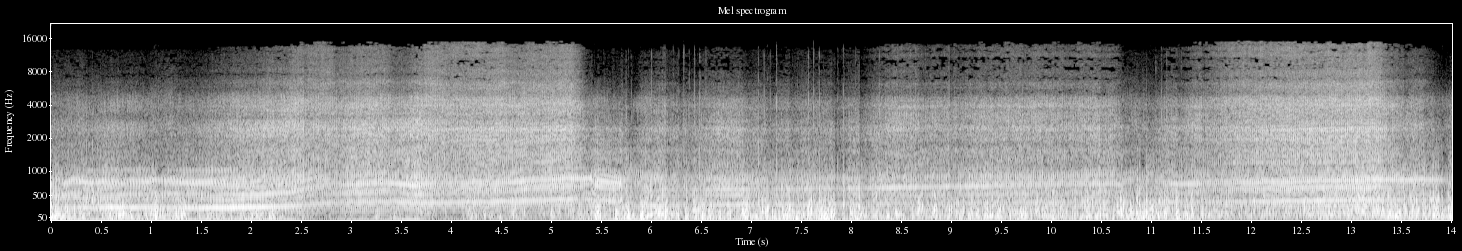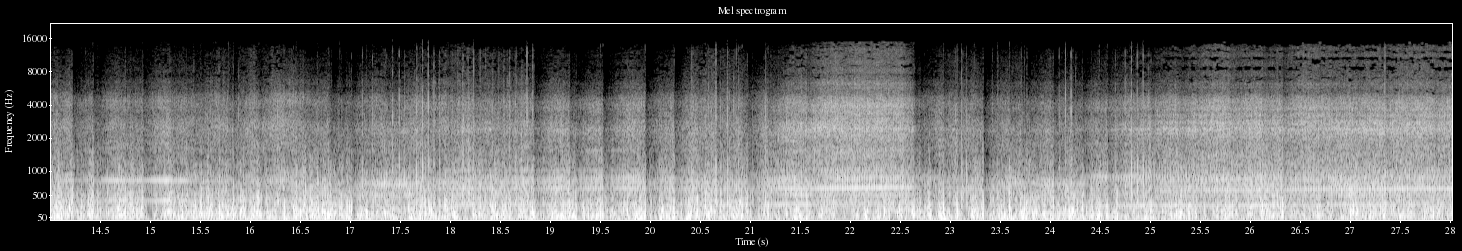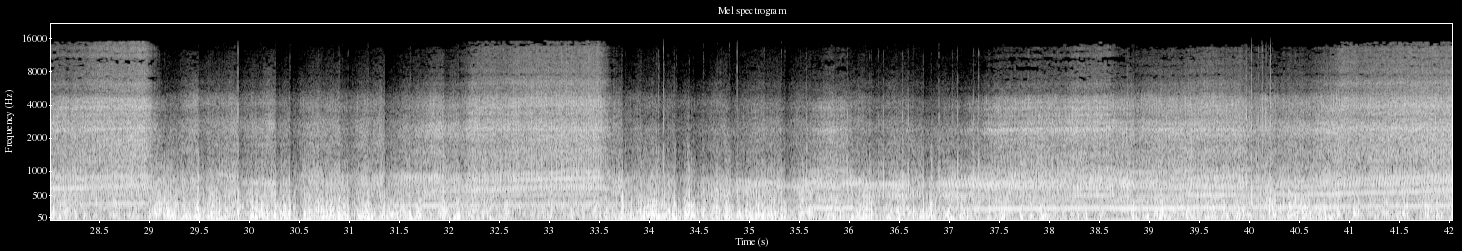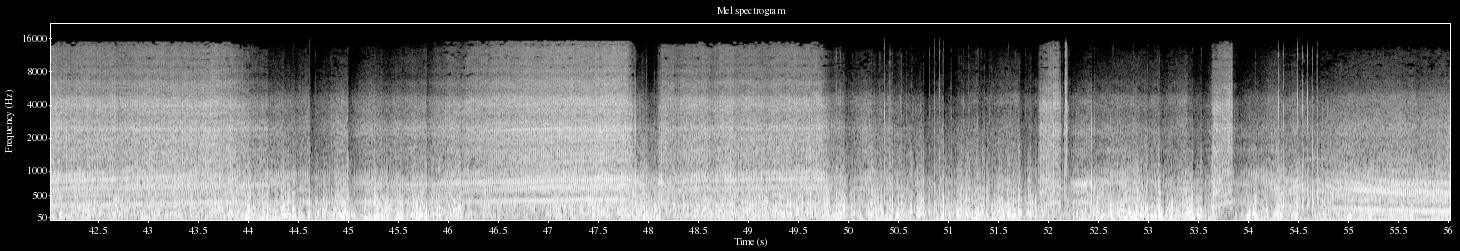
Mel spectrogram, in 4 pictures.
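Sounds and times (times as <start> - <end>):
car engine at full throttle: 0.0 - 56.0
wind and tyre noise: 0.0 - 56.0.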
